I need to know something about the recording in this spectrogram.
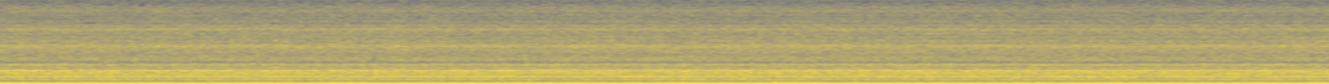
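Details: Gas package unit, newly replaced draft inducer motor (old one was extremely loud, like a lawnmower), during heat call while burner failed to light: smooth constant low hum, even tone, no rattle, scrape or wobble; inducer quiet and healthy.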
